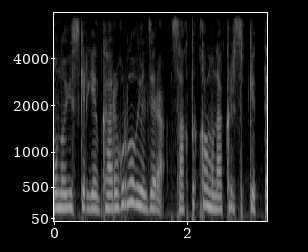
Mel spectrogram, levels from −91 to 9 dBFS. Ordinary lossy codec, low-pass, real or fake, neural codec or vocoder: MP3, 48 kbps; 7.2 kHz; fake; codec, 16 kHz, 16 kbps, FreqCodec, larger model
